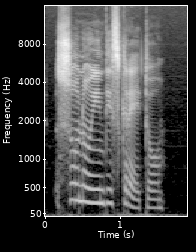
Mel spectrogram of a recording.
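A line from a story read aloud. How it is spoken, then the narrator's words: Plain. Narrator (Italian): disse Calmi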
